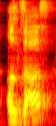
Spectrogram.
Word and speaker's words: Alsace: So, this is a French word and it is pronounced as Alsace and Lorraine.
